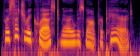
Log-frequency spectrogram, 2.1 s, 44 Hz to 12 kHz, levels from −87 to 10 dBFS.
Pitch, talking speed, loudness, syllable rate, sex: 190 Hz, 225 wpm, -18 LUFS, 6.0 syllables/s, female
